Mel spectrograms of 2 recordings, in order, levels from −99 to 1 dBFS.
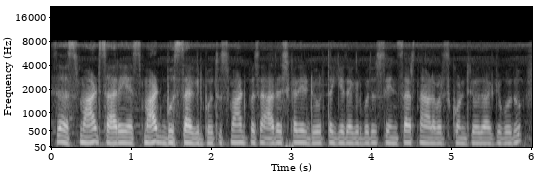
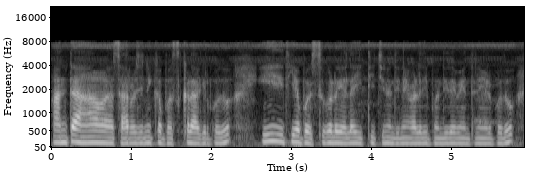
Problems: constant background noise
